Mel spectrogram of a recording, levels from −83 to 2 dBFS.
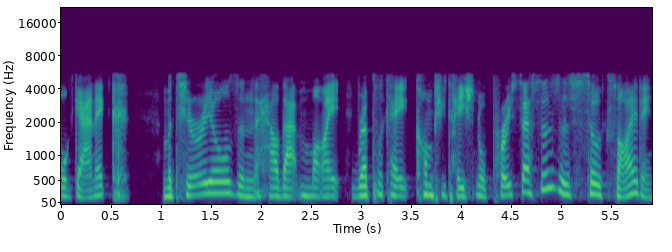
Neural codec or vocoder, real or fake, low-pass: autoencoder, 48 kHz, 128 numbers a frame, DAC-VAE, trained on Japanese speech; fake; 5.4 kHz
